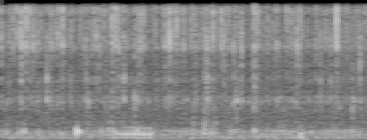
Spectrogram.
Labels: {"label": "biophony", "recorder": "HydroMoth"}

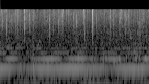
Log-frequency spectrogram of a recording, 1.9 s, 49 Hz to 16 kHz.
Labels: {"label": "biophony, midshipman", "recorder": "SoundTrap 500"}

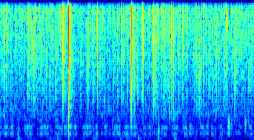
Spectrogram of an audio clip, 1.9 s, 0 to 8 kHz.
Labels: {"label": "anthrophony, mechanical", "recorder": "SoundTrap 300"}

